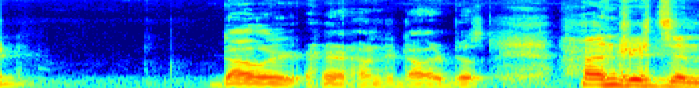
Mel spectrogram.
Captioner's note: laughs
